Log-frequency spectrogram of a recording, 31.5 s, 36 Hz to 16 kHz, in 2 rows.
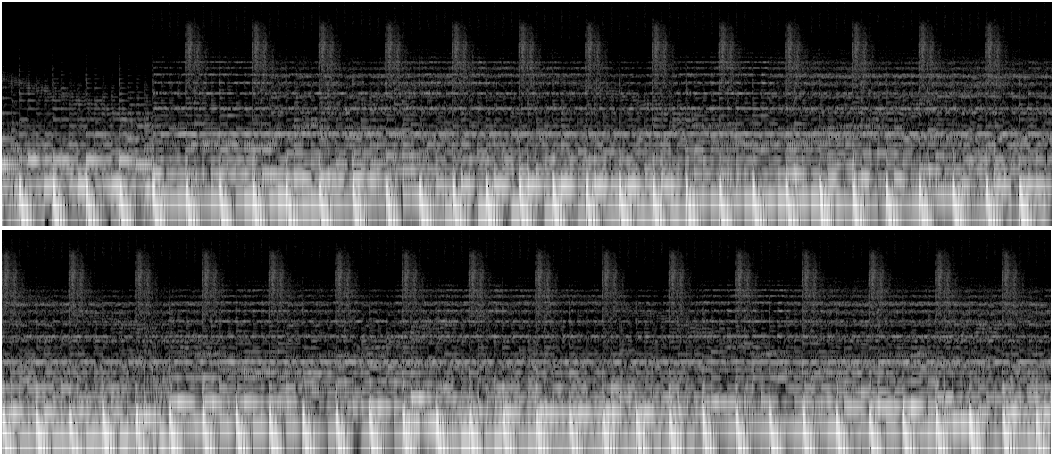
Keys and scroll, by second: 2.5 g, 2.7 shift+z, 3.8 alt+a, 6.1 s, 7.1 s, 8.0 g, 8.2 shift+z, 9.2 alt+a, 13.8 g, 14.1 shift+z, 14.9 g, 15.1 shift+z, 16.8 alt+a, 21.5 ctrl+p, 22.6 m, 23.7-24.3 typing, 24.5 Return.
